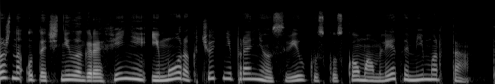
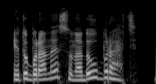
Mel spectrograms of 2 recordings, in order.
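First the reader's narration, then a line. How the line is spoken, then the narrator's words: Sudden hysterical shout. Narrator (Russian): истерично выкрикнула вдруг она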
